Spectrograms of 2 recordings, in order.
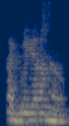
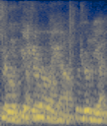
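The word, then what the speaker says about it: Truglio: Tagliano. No, actually, it's Trulio, it's Sicilian, the G is silent.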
